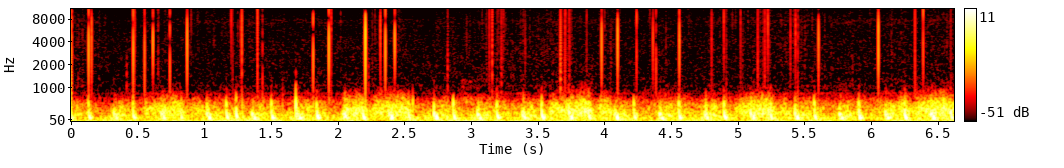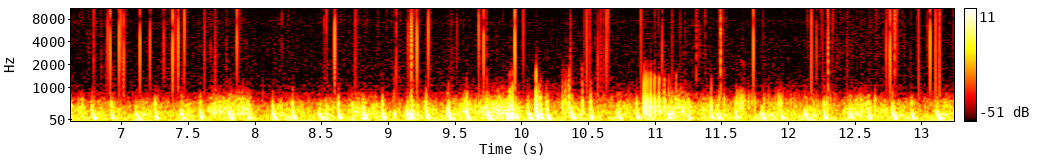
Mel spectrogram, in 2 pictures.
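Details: 1955 medical recording: very fast, even heart sounds, about 180 a minute, machine-gun-like with first and second sounds indistinguishable; tachycardia with embryocardia due to disease.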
